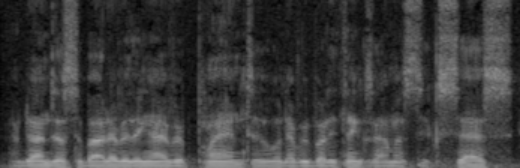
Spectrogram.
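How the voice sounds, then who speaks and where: Businessman, older, radio drama: deep, grumbling, world-weary skeptic, old cassette recording. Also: little pitch movement, rapid-fire, fairly bright tone. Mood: weary, restless. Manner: blunt, grumbling. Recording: 1980 radio drama, home cassette transfer.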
